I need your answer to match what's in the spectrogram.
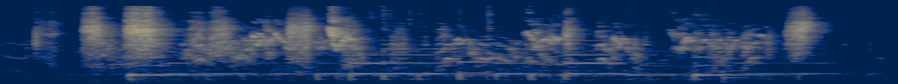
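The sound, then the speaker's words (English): An imagined call of the extinct Carolina parakeet, as it might sound if cloned: a quick series of harsh, raspy, screechy squawks coming in rapid bursts with brief gaps and no voices. “And this is what the tweet of the extinct Carolina parakeet might sound like if scientists ever clone a modern-day version of the now-extinct bird.”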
